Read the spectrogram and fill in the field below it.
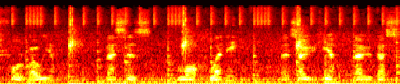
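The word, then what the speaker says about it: Linnhe: And basically what it is Loch Linney out there is spelled L-I-N-N-H-E, right?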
